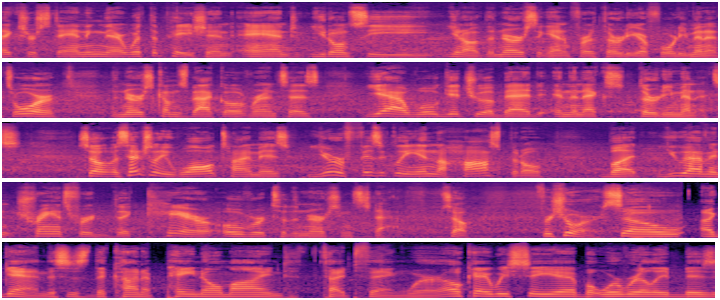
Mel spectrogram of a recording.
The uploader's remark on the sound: Live From Expo 2023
